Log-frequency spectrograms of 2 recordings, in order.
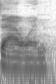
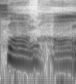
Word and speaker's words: Samhain: the Druids thought of Samhain which I recently found out was pronounced Tywin after all right I always heard it pronounced sin hey you know write it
